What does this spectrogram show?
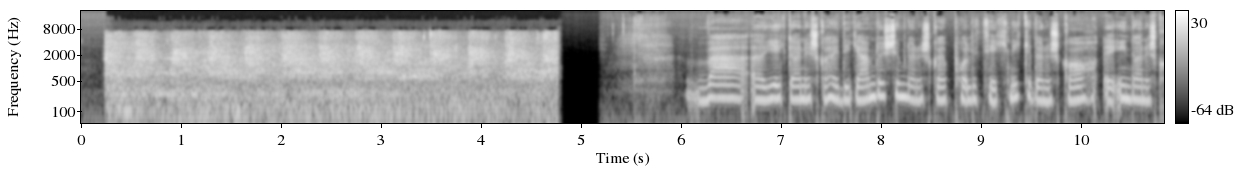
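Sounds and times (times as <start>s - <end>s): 
students clapping hands in protest: 0.3s - 4.8s
speech: 6.2s - 10.8s.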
